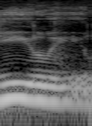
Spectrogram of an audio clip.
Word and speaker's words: Gigli: My name is pronounced Gigli. It rhymes with really.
